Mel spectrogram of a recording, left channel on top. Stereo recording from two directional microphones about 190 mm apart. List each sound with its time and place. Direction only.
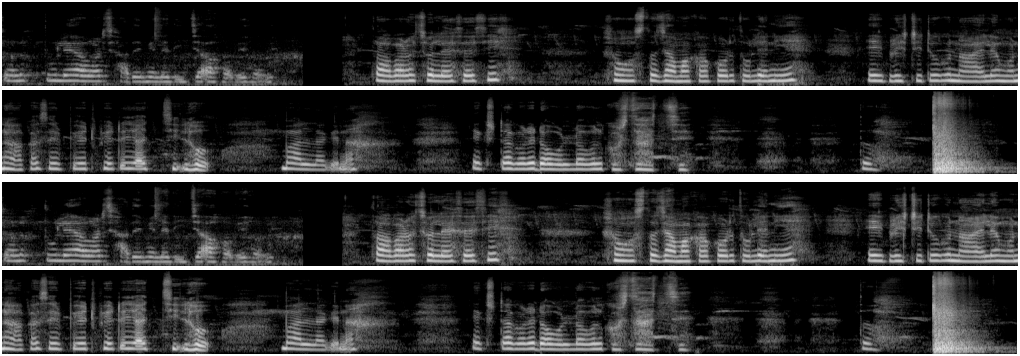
0.4 s speech: centre (ahead or behind)
3.4 s speech: 15° left (ahead or behind)
14.3 s a woman's voice: 20° left (ahead or behind)
16.3 s a sound: 25° left (ahead or behind)
18.7 s speech: 15° left (ahead or behind)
